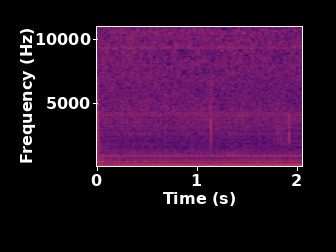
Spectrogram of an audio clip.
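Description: Steady electrical mains hum with its overtones, picked up by the microphone and recording system.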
